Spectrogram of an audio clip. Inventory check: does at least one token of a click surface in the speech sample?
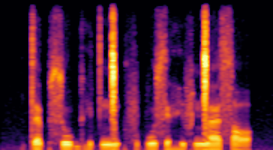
yes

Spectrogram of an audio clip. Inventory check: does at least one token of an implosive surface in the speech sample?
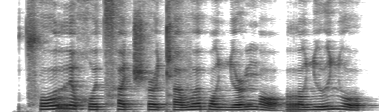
no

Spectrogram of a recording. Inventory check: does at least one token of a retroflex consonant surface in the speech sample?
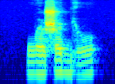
yes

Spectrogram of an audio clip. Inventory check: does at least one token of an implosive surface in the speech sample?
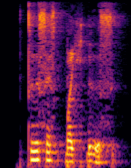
yes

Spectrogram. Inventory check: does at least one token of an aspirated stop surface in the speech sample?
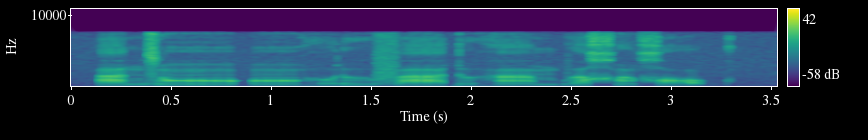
no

